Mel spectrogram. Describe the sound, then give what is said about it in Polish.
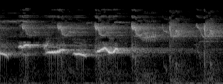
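A blackbird sings its flute-like evening song at sunset as a city quietens, with clear whistled phrases of several notes that rise and fall. Brighter chirps mix in, with no talking. “Wieczorem śpiewają kosy i śpiewają podróżniczki. I rzeczywiście, kiedy miasto zaczyna troszeczkę cichnąć, słońce zaczyna zachodzić i w tej chwili słychać takie flety kosa.”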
